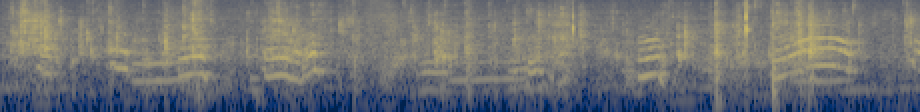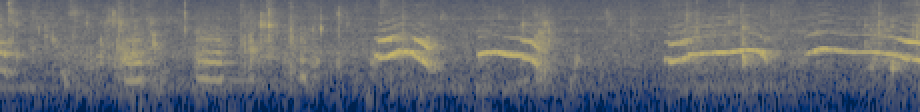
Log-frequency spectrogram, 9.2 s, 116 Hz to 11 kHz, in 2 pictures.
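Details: Newborn Czechoslovakian Wolfdog puppies, a litter of five females born 21 November 2020 to Orizon and Rahan at a breeding kennel, in the whelping box. Thin, high squeaky whines rise and fall in quick overlapping bursts, with small wet indoor noises.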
